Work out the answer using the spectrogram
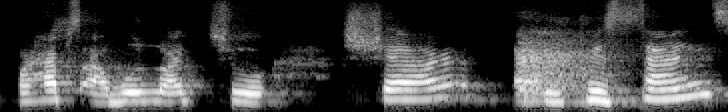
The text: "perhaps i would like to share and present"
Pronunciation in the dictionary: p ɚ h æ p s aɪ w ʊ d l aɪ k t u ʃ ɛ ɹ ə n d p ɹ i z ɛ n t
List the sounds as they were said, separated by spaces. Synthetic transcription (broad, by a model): p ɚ h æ p s aɪ w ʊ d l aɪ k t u ʃ ɛ ɹ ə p ɹ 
